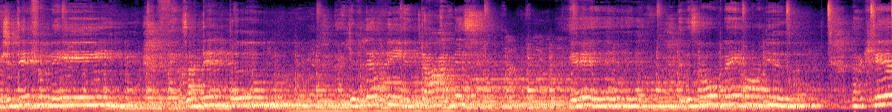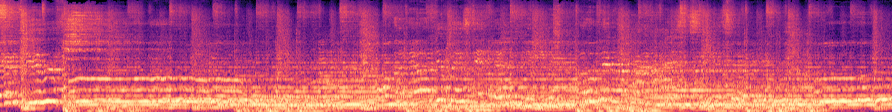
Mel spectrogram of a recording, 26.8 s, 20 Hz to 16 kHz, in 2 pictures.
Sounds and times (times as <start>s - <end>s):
Pop music: 0.0s - 26.7s.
